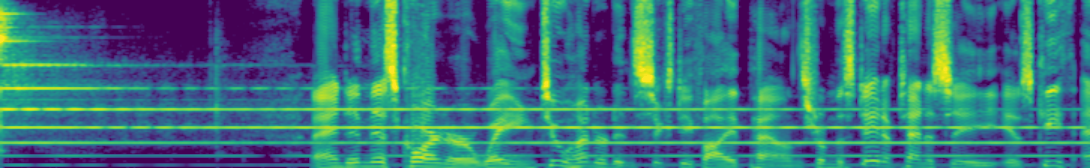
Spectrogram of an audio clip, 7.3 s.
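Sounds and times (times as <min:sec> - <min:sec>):
small bell ringing: 0:00.0 - 0:07.2
speech: 0:02.1 - 0:07.2.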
